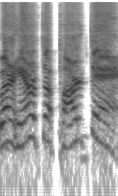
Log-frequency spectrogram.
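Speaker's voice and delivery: very high-pitched, loud hollering yell. Casting a spell and yelling in a Dent impression. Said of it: "I yell in my best Dent impression".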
